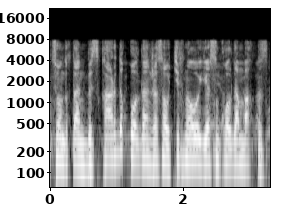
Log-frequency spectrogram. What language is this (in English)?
Kazakh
